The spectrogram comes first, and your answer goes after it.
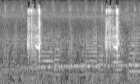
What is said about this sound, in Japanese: ちょっとこの写真を撮って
